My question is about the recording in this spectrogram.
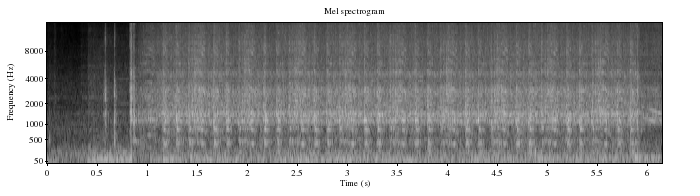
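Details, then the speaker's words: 2015 Jaguar XF 2.0L four-cylinder, dead misfire with flashing check engine light, cranking in clear-flood mode with all coils connected: uneven cranking rhythm, heavy and light strokes, seemingly two good and two low-compression cylinders; amp clamp check planned to confirm. "it almost sounds like there's two good and too low to be sure I would like to put an amp clamp and confirm"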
